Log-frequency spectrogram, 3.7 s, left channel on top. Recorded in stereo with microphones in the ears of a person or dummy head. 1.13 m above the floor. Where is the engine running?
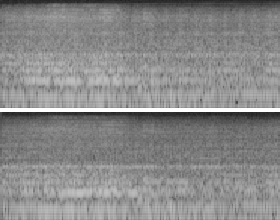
30° left (ahead or behind), 5 m.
